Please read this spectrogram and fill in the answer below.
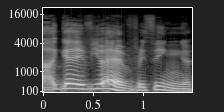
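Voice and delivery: put-on Italian accent. Showing how they all talk, with an attempted Italian accent. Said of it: "versuchen in italienischen Akzent. Alle reden so".

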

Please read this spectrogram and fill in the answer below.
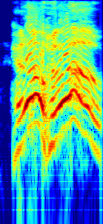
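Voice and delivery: very loud, high-pitched shout. Recalling the start of a recent commercial, the speaker acts out retelling own yelling. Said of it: "why am I yelling?".

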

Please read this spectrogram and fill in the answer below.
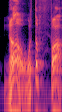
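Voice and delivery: furious yell, shrill, booming, very high and loud. Retelling own reaction when the class urged handing something over: retelling being super pissed. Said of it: "was super pissed".

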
